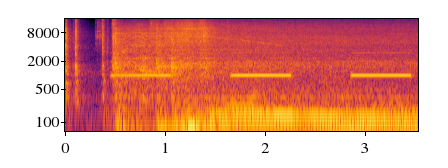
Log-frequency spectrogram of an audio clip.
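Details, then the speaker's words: Engine started just after an oil change with 6 quarts of 10W30; quick crank and catch, then a smooth even idle with an intermittent chime beeping, oil pressure climbing, engine runs cleanly. "Oil pressure is climbing. That's great."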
